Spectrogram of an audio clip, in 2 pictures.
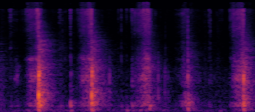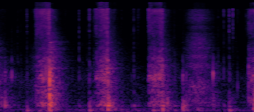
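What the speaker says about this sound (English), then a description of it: "cut that up into like little apple slices" Knife slicing through an apple into small slices on a cutting board, about ten evenly spaced crisp cutting strokes with a steady chopping rhythm, close and moderately loud with no talking.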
